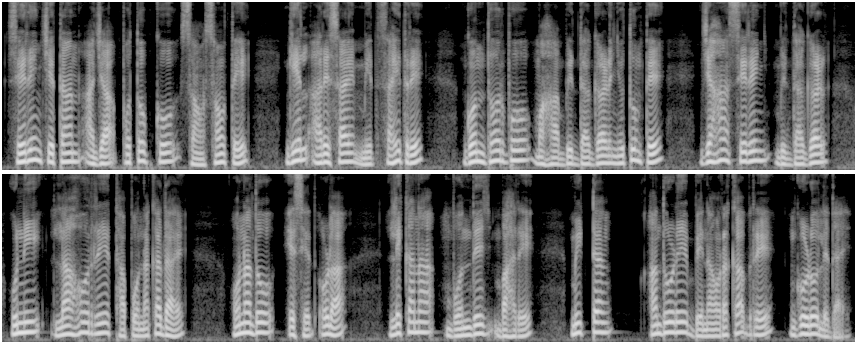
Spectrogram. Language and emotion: Santali, neutral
